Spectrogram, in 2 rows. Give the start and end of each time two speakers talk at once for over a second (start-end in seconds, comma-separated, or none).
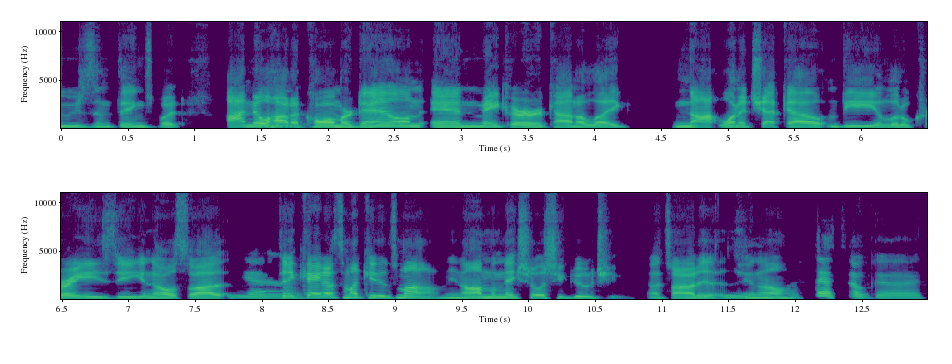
none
